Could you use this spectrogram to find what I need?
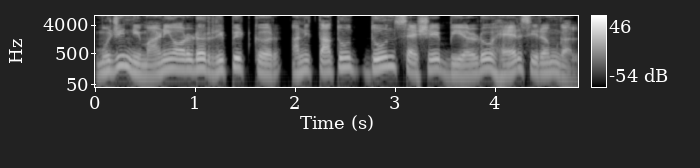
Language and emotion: Goan Konkani, neutral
